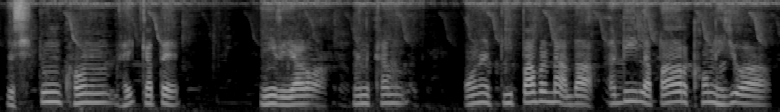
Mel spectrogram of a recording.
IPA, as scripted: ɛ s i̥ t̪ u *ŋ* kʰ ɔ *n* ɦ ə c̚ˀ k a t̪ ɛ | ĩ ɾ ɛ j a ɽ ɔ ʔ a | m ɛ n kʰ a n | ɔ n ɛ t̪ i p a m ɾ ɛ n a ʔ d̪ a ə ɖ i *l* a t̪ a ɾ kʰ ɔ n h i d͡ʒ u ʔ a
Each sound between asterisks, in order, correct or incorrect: correct, correct, correct

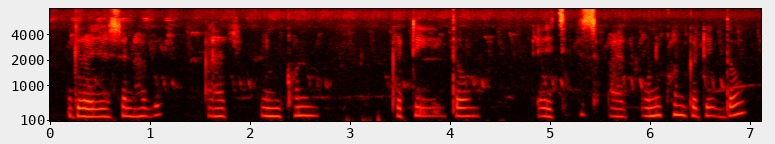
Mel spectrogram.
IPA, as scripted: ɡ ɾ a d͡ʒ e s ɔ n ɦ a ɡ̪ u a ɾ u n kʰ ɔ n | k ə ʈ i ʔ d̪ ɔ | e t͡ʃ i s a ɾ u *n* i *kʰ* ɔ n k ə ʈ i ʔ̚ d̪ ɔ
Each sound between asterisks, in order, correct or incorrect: correct, correct

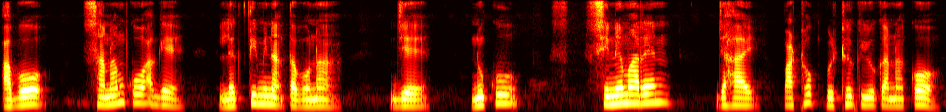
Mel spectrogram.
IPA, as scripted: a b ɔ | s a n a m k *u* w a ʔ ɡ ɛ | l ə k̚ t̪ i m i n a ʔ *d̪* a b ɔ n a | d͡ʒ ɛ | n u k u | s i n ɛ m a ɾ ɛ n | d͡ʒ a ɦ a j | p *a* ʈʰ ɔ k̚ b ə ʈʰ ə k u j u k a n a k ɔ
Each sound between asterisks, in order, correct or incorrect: incorrect: ɔ, incorrect: t̪, correct

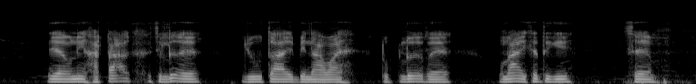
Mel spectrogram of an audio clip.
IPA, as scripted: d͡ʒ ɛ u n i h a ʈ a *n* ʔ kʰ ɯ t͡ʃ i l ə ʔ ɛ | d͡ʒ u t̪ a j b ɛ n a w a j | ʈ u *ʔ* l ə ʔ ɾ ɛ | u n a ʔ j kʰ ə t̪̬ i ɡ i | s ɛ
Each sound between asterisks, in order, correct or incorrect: incorrect: none, incorrect: p

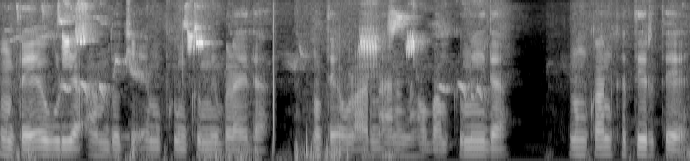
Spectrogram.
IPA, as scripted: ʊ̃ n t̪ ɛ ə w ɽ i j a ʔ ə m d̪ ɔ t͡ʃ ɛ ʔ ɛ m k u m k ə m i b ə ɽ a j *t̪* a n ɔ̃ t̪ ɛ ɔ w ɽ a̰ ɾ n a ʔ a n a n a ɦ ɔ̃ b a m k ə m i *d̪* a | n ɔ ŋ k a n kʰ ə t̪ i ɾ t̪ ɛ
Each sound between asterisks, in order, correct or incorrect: incorrect: d̪, correct

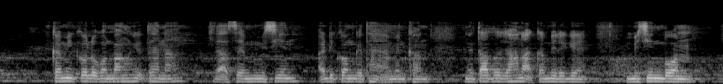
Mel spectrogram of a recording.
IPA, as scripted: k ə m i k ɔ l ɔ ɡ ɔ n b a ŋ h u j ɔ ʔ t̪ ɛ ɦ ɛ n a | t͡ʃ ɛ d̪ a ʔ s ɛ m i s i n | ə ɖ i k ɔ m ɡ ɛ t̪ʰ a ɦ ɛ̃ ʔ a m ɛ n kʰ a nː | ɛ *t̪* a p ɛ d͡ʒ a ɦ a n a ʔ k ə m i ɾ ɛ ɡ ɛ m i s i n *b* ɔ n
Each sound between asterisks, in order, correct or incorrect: correct, correct

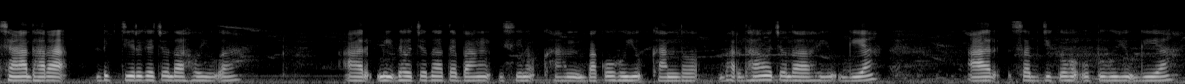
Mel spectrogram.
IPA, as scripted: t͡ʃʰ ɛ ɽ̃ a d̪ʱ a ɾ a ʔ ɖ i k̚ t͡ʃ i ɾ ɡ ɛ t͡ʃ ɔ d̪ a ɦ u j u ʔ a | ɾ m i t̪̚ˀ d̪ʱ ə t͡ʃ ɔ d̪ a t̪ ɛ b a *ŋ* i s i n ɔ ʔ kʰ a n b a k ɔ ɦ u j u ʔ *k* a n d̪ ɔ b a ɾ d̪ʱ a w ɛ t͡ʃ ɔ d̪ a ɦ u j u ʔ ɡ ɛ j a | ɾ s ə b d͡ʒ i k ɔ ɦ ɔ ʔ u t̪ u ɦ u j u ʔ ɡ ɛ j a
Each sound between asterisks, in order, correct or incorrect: correct, incorrect: kʰ

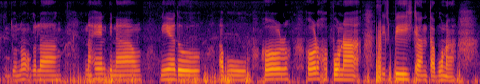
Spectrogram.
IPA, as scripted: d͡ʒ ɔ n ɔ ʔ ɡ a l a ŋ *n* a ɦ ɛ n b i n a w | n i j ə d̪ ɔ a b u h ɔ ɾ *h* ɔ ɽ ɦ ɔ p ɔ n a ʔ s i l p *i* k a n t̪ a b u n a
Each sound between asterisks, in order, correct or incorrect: correct, correct, correct

